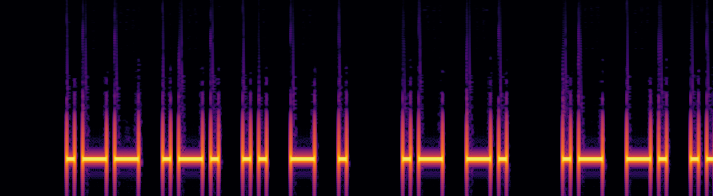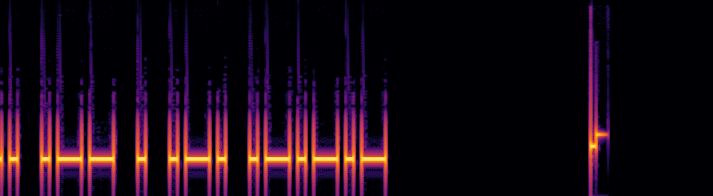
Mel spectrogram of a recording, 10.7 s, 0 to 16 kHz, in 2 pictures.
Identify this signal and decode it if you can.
Morse code, heard as a keyed tone, about 19 wpm, 700 Hz. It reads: WRITE AN ANSWER.
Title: Sentences from Top 300 Words 20wpm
